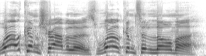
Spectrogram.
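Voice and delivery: very loud, slow, high-pitched shout. Voicing an elderly couple greeting travelers at the gate: shouting a welcome. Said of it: "and they shout".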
